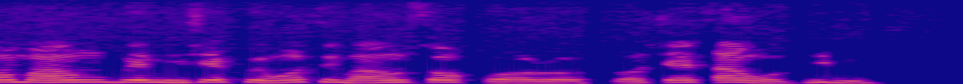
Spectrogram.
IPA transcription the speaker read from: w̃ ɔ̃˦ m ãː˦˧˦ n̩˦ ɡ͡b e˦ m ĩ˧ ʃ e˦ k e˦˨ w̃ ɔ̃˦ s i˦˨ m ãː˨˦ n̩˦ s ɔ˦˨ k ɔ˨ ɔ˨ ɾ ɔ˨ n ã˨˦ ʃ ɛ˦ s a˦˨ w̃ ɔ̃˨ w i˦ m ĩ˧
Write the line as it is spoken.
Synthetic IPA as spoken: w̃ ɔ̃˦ m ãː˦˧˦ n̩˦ ɡ͡b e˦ m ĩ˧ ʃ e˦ k͡p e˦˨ w̃ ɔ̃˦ s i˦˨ m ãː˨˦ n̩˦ s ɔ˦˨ k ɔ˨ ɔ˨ ɾ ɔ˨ n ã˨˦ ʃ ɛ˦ s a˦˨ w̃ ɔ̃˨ b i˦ m ĩ˧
